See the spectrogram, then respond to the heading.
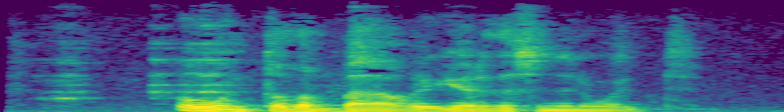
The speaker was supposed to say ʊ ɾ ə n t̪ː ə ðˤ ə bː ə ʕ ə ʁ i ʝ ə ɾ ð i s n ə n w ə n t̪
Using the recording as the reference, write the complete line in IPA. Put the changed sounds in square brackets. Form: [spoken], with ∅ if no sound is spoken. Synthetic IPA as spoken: ʊ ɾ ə n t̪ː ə ðˤ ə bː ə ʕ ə ʁ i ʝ ə ɾ ð [æ] s n ə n w ə n t̪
